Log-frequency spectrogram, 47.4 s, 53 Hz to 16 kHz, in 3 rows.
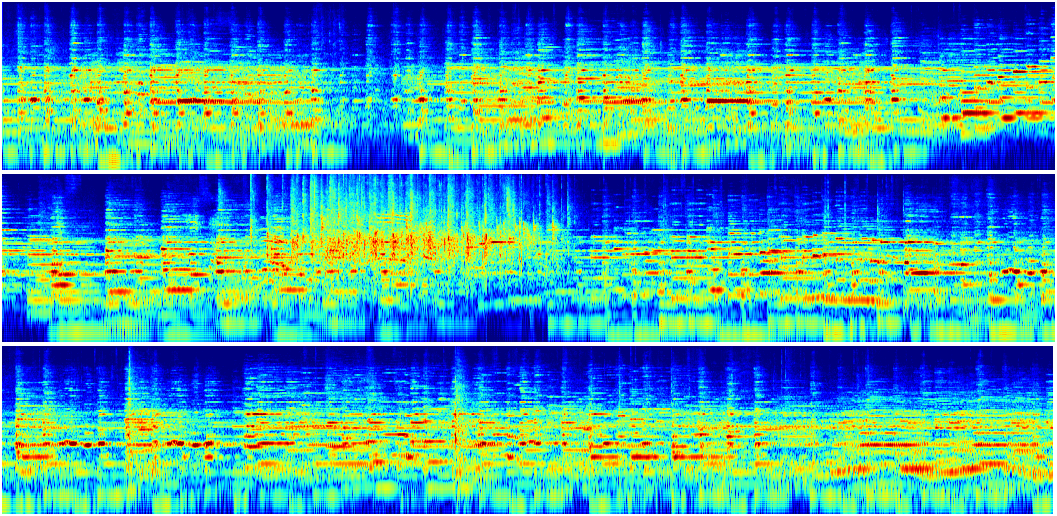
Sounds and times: Music of Latin America: 0.0s - 47.3s
Opera: 0.0s - 47.3s.

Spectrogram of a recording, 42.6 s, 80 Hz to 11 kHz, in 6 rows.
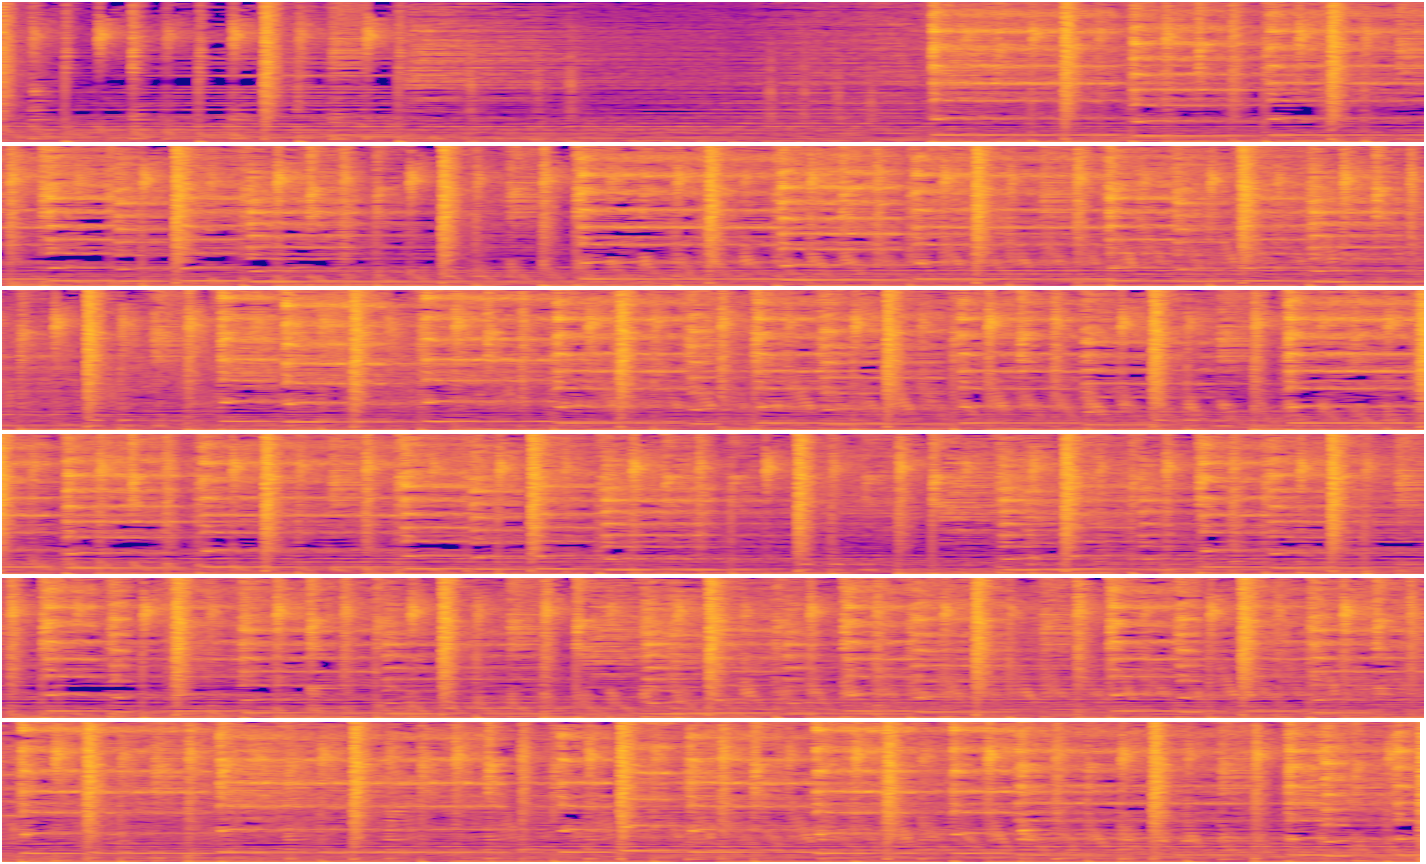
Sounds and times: Music: 0.0s - 42.6s.

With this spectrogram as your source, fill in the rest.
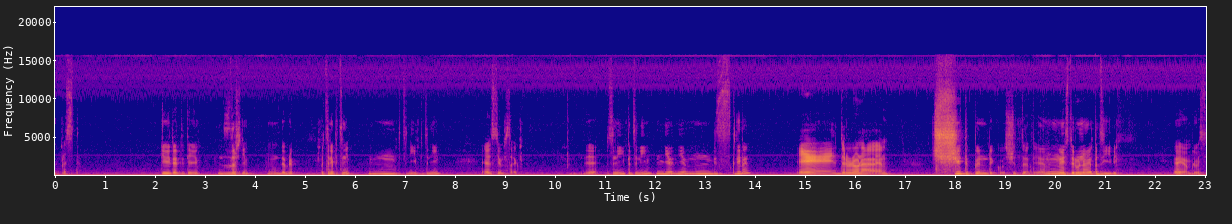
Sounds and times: Speech: 0.0s - 0.6s, 2.1s - 7.8s, 8.5s - 9.4s, 10.6s - 14.0s, 14.8s - 16.7s, 17.6s - 21.4s, 22.4s - 23.0s.

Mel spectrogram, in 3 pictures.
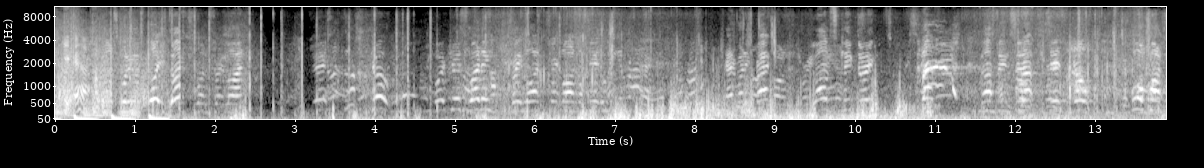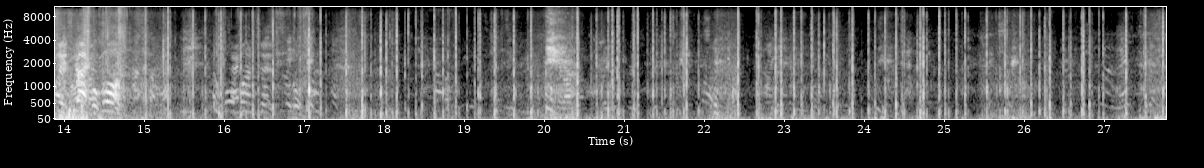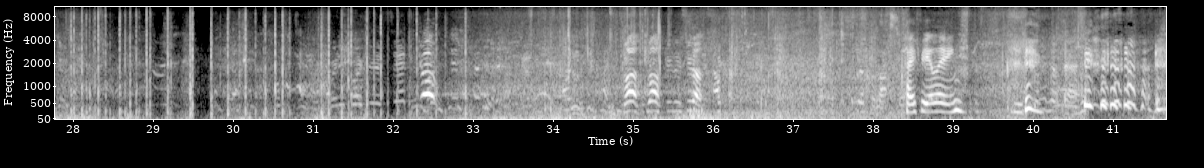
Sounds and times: Clip-clop: 11.2s - 41.6s.

